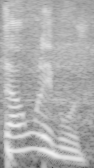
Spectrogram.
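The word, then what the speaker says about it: Thaon-les-Vosges: Et je précise, précision ultime donnée par Thierry sur le direct studio, on dit bien Taon, mais la prononciation exacte, donc c'est Taon les Vosges. Voilà, comme ça on met fin au débat.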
